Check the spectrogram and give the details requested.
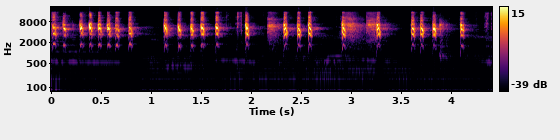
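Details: Eurasian tree sparrows fighting, giving sharp bright chirps in quick bursts of four to six notes with short pauses between bursts, clearly recorded and used as tutor audio for songbirds.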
